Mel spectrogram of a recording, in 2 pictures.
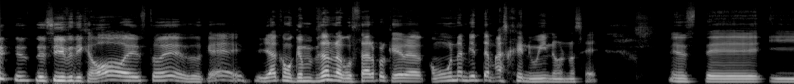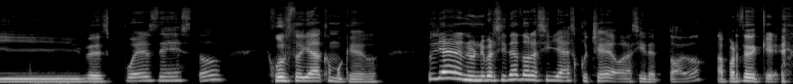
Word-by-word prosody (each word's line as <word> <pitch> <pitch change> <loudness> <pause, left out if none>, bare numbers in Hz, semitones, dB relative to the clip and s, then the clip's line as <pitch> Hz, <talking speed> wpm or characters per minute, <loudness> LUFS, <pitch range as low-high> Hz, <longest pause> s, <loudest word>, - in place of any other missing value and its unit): Este, 185 -2 0
sí 175 0 +7
me 180 - +2
dije: 165 -3 0
"Oh, 195 +4 +4
esto 180 +1 0
es, 190 -6 +1
okey." 185 - -5
Y 155 -4 -8
ya 175 +2 +4
como 175 -3 +1
que 155 - +4
me 155 - 0
empezaron 190 +5 +5
a - - +7
gustar 155 +4 +1
porque 155 -5 -1
era 145 -2 +2
como 140 +4 -8
un 185 +3 -1
ambiente 190 0 -1
más 165 -2 -3
genuino, 135 -4 -2
no 130 0 -6
sé. 130 - -12 0.7
Este, 130 -2 0
y 130 -1 -1
después 140 +6 -3
de 180 0 -5
esto, 190 +4 -8 0.4
justo 175 0 +3
ya 160 -1 +4
como 150 -7 -6
que 125 -2 -5 0.6
pues 255 +1 -5
ya 290 -1 +7
en 235 - +1
la 200 - +5
universidad 200 +3 +1
ahora 215 -1 +3
sí 195 +1 -7
ya 185 -2 -1
escuché, 160 -2 -4
ahora 135 -1 -6
sí 135 - -7
de 120 -2 -6
todo, 200 +12 -11
aparte 145 +3 +1
de 155 - +5
que 135 -2 -3
160 Hz, 190 wpm, -24 LUFS, 130-185 Hz, 0.7 s, sí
